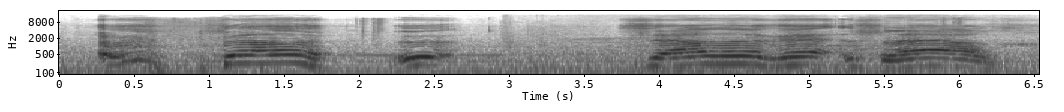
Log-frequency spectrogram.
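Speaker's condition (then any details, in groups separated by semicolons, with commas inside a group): Cerebral palsy; one hand affected; atypical speech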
